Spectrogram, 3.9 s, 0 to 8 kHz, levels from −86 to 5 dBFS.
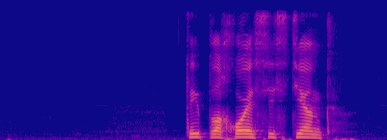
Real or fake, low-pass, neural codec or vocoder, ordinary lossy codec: real; 7.2 kHz; none; none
